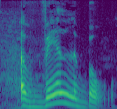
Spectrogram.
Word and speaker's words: available: a Kiss Men you Available อ่า ดี ๆ นะ เป็น เสียง A นะ เ a เ a Available นะ ชวา ชวา ด้วย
